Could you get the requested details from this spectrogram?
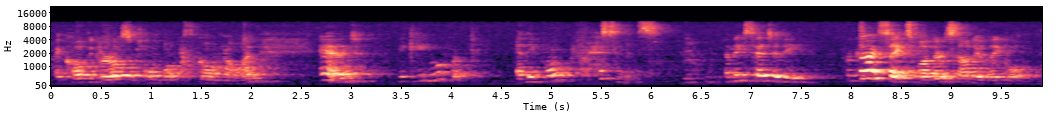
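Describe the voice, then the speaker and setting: A sing-song, medium-pitched voice, a little mellow and lightly acted, carries this theatrical monologue of an elderly woman sixty years married, told warmly and wryly at a moderate pace. The actress is on a stage in a hall, captured far from the mic amid echo and faint noise.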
